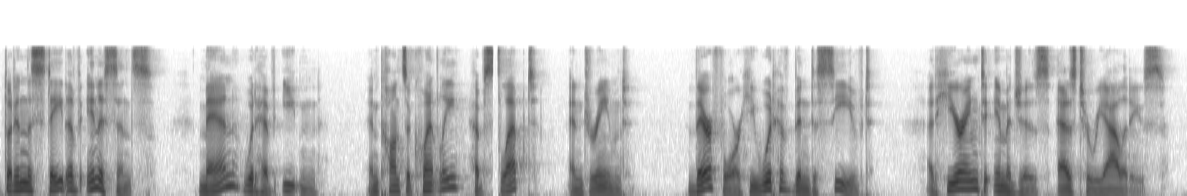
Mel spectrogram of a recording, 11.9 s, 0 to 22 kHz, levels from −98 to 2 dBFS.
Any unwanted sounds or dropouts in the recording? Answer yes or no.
yes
